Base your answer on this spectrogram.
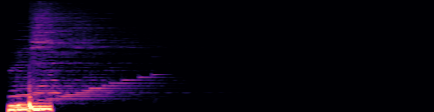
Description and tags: Game win
I made this in fl studio, its a sound for level completion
